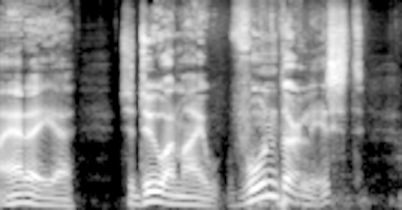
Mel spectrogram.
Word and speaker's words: Wunderlist: And that's what Wunderlist, or maybe it should be Wunderlist. Wunderlist. It's spelled W-U-N-D-E-R.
